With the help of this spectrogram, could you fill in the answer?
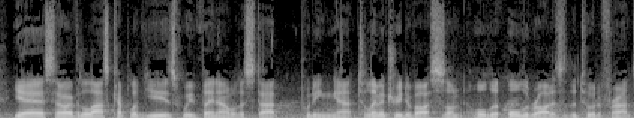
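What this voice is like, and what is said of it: Australian accent. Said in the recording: “a nice Aussie accent”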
